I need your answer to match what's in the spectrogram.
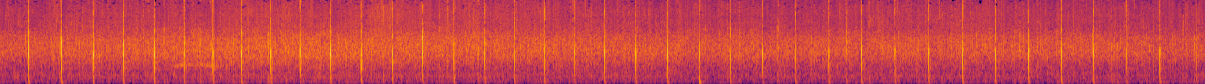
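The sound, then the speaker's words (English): Sustained applause from a large audience for members of the military who stand to be recognized, dense clapping continuing steadily for about twelve seconds with no speech over it. “If you are in any sense in military, would you just please stand? Because I'd like to identify you, and I would just like us to clap.”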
